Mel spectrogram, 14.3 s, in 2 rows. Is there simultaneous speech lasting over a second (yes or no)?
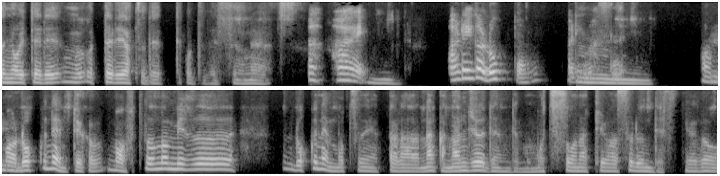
no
